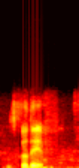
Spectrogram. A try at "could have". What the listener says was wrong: hearing could if. I need to hear a V sound. I need to hear a V sound like could have.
